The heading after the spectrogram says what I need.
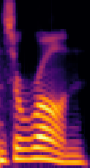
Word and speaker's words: zìrán: The Tao models itself on Ziran, pronounced Ziran.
